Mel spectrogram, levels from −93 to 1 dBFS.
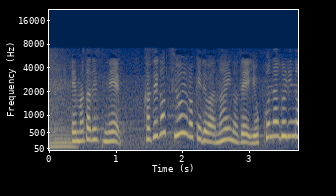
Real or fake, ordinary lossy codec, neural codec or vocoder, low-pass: real; AAC, 48 kbps; none; 7.2 kHz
